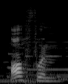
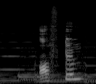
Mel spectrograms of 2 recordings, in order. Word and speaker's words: often: by the british as often soften and hasten here the t is silent and hence not pronounced but the americans pronounce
